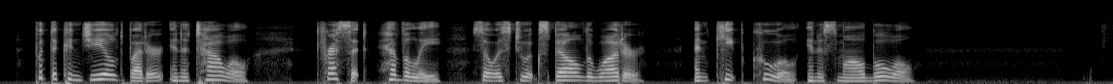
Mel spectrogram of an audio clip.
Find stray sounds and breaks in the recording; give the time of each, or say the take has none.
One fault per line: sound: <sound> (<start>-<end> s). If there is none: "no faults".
no faults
